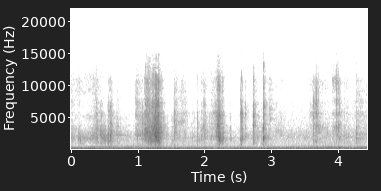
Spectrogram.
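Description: Near silence with a few faint, brief rustles of waxed paper being handled around a raw burger patty.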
